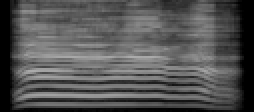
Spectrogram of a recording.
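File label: pain critical death, Spanish; Engineer; Grito de muerte 4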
